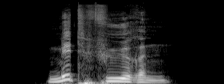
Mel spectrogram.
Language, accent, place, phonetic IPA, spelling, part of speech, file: German, Germany, Berlin, [ˈmɪtˌfyːʁən], mitführen, verb, De-mitführen.ogg
- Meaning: first/third-person plural dependent subjunctive II of mitfahren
